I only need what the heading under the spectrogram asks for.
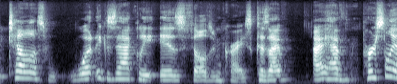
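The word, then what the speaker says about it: Feldenkrais: So can you tell us what exactly is Felden Christ because I've I have personally I have never heard of that one.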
